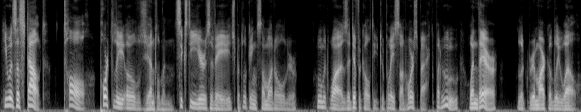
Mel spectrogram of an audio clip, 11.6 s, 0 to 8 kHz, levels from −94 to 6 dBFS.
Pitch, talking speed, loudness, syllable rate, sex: 105 Hz, 165 wpm, -22 LUFS, 5.2 syllables/s, male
